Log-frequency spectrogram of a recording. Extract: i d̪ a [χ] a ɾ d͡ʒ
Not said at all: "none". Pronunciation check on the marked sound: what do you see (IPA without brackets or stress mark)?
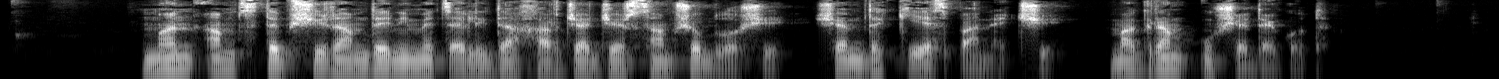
χ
